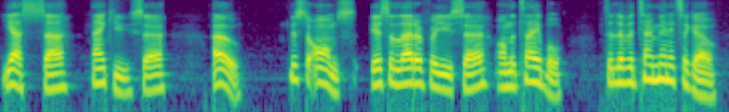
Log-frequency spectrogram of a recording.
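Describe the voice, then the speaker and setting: A man's voice: mid-range voice, lively intonation, normal speed, no room sound, clean studio sound, close to an everyday voice. A man playing Billy, an earnest young working-class servant boy, deferential and colloquial in a radio drama.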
